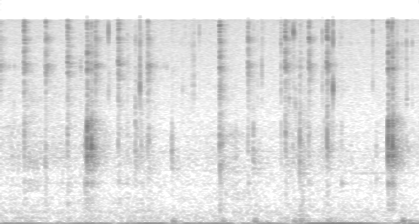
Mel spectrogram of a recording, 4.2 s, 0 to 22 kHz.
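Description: Computer keyboard keys pressed in short, irregular taps, a scattering of separate clicks, as shortcut keys are used while editing a 3D mesh.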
